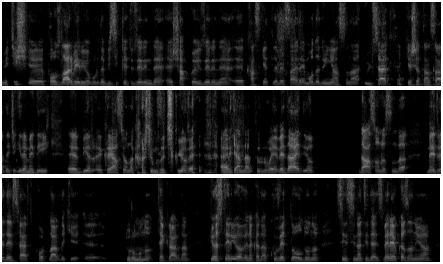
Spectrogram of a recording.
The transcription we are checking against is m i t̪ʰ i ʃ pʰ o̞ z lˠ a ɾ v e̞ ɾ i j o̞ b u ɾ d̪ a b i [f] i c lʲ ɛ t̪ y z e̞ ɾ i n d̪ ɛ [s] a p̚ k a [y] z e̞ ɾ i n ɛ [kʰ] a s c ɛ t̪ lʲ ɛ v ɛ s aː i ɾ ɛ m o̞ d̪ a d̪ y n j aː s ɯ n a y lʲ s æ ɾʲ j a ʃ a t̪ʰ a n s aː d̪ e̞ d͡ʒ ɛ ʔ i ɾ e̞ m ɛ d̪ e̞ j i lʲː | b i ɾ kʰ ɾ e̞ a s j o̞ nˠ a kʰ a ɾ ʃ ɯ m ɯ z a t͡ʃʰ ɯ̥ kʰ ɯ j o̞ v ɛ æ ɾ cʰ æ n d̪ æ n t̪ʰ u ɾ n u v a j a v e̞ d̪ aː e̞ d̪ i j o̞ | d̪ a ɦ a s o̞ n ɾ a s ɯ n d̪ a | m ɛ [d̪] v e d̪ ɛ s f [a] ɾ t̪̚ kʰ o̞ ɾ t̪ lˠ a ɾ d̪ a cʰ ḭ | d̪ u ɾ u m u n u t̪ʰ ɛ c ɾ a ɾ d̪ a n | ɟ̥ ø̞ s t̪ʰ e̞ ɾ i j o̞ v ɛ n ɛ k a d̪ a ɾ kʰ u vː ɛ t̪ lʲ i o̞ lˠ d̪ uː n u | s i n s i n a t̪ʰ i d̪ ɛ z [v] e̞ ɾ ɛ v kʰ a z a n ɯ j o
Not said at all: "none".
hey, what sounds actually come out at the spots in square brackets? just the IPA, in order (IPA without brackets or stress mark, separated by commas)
s, ʃ, y, kʰ, d̪, æ, v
